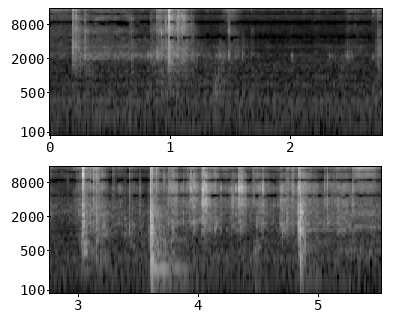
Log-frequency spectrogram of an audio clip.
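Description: Plastic supplement bottles handled and knocked against a stone countertop: several sharp knocks, the loudest about three and a half seconds in.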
